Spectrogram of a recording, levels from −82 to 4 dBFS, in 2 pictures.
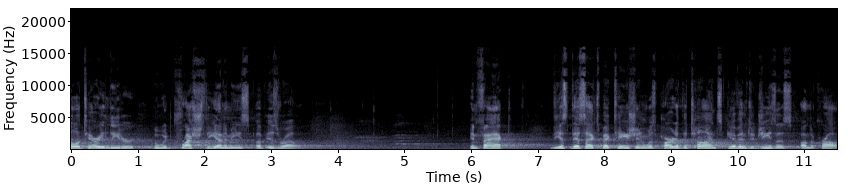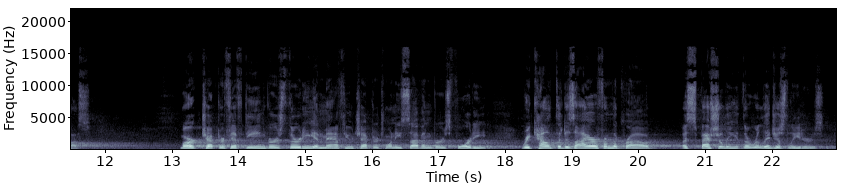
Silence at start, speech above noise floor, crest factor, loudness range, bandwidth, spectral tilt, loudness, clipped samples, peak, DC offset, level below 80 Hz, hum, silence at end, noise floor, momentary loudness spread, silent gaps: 0 s; 33 dB; 20 dB; 8 LU; 16 kHz; -6 dB/octave; -24 LUFS; under 0.1%; -4 dBFS; under 0.1%; -72 dBFS; none; 0 s; -56 dBFS; 11 LU; none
